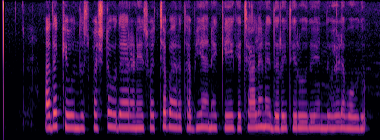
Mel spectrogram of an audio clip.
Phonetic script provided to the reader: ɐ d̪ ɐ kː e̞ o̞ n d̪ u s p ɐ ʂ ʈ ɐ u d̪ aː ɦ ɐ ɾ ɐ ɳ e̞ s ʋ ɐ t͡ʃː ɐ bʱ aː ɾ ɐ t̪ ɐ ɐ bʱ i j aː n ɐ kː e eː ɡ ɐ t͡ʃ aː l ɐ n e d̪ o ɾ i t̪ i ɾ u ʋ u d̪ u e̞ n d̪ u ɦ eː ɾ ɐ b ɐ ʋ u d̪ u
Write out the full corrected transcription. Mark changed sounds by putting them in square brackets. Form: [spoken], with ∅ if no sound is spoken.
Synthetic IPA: ɐ d̪ ɐ kː e̞ o̞ n d̪ u s p ɐ ʂ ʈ ɐ u d̪ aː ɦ ɐ ɾ ɐ ɳ e̞ s ʋ ɐ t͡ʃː ɐ bʱ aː ɾ ɐ t̪ ɐ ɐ bʱ i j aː n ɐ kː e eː ɡ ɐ t͡ʃ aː l ɐ n e d̪ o ɾ i t̪ i ɾ u ʋ u d̪ u e̞ n d̪ u ɦ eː [ɭ] ɐ b ɐ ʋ u d̪ u

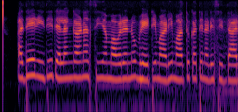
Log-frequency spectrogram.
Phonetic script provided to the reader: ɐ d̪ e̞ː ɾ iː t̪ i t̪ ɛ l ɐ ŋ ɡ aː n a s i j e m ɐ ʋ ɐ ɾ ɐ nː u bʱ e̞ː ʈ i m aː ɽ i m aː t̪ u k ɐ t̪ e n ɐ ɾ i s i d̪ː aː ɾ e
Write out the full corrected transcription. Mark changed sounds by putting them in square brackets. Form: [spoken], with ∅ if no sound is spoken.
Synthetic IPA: ɐ d̪ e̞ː ɾ iː t̪ i t̪ ɛ l ɐ ŋ ɡ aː [ɳ] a s i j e m ɐ ʋ ɐ ɾ ɐ nː u bʱ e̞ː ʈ i m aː ɽ i m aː t̪ u k ɐ t̪ e n ɐ [ɽ] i s i d̪ː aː ɾ e

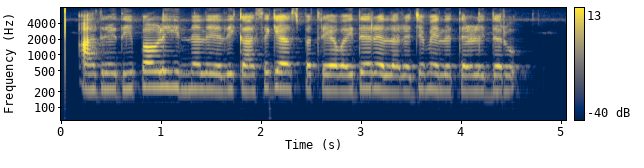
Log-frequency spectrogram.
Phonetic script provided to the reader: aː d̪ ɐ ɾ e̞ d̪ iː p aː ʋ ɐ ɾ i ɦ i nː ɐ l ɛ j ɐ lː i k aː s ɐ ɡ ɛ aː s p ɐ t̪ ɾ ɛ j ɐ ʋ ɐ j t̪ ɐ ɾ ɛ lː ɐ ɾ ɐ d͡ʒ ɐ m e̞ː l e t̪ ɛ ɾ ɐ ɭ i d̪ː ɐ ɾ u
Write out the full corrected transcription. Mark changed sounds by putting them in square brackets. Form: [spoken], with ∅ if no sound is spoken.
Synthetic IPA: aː d̪ ɐ ɾ e̞ d̪ iː p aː ʋ ɐ [ɭ] i ɦ i nː ɐ l ɛ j ɐ lː i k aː s ɐ ɡ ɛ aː s p ɐ t̪ ɾ ɛ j ɐ ʋ ɐ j [d̪] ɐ ɾ ɛ lː ɐ ɾ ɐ d͡ʒ ɐ m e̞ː l e t̪ ɛ ɾ ɐ ɭ i d̪ː ɐ ɾ u

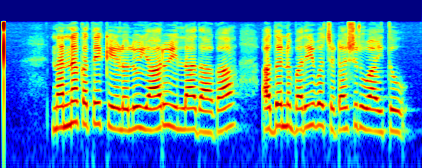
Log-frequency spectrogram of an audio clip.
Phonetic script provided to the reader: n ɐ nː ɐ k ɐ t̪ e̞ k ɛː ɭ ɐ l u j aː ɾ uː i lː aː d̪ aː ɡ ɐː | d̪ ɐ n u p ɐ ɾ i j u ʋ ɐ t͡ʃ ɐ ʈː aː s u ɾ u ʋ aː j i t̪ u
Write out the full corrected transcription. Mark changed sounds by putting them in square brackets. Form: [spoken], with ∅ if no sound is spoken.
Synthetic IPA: n ɐ nː ɐ k ɐ t̪ e̞ k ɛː ɭ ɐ l u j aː ɾ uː i lː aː d̪ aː ɡ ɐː | d̪ ɐ [nː] u [b] ɐ ɾ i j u ʋ ɐ t͡ʃ ɐ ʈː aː [ʃ] u ɾ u ʋ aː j i t̪ u

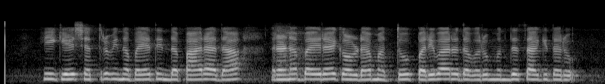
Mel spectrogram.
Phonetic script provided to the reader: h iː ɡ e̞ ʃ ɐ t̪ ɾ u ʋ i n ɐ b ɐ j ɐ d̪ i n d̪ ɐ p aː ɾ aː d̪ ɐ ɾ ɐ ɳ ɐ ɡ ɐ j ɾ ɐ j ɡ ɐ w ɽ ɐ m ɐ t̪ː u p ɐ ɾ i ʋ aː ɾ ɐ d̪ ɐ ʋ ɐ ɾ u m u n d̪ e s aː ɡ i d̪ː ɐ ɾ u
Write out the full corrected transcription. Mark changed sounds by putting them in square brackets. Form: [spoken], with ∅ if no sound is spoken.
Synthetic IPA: h iː ɡ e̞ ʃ ɐ t̪ ɾ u ʋ i n ɐ b ɐ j ɐ d̪ i n d̪ ɐ p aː ɾ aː d̪ ɐ ɾ ɐ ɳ ɐ [b] ɐ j ɾ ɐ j ɡ ɐ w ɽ ɐ m ɐ t̪ː u p ɐ ɾ i ʋ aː ɾ ɐ d̪ ɐ ʋ ɐ ɾ u m u n d̪ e s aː ɡ i [d̪] ɐ ɾ u

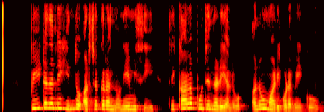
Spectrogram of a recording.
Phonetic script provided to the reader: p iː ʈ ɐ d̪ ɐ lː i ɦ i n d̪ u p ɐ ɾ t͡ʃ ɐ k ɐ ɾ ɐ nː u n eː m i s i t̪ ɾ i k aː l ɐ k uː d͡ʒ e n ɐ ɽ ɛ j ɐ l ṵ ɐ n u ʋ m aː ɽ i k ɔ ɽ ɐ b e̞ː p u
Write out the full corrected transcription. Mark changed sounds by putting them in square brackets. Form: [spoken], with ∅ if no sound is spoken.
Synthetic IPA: p iː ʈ ɐ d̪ ɐ lː i ɦ i n d̪ u [ʔ] ɐ ɾ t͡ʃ ɐ k ɐ ɾ ɐ nː u n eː m i s i t̪ ɾ i k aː l ɐ [p] uː d͡ʒ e n ɐ ɽ ɛ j ɐ l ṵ ɐ n u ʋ m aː ɽ i k ɔ ɽ ɐ b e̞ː [k] u

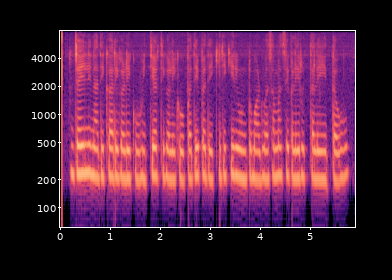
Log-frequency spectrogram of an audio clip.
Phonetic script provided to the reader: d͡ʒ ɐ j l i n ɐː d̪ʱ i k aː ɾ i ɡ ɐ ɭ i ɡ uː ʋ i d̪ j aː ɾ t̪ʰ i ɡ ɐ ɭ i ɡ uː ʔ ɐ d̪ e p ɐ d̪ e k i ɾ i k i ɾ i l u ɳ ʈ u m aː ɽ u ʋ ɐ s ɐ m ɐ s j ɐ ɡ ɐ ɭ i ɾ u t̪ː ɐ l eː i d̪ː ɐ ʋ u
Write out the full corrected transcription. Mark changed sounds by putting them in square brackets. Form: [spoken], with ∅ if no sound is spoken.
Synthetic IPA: d͡ʒ ɐ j l i n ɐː d̪ʱ i k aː ɾ i ɡ ɐ ɭ i ɡ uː ʋ i d̪ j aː ɾ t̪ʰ i ɡ ɐ ɭ i ɡ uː [p] ɐ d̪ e p ɐ d̪ e k i ɾ i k i ɾ i [∅] u ɳ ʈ u m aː ɽ u ʋ ɐ s ɐ m ɐ s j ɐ ɡ ɐ ɭ i ɾ u t̪ː ɐ l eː i d̪ː ɐ ʋ u

